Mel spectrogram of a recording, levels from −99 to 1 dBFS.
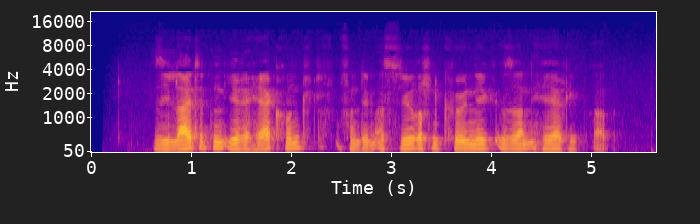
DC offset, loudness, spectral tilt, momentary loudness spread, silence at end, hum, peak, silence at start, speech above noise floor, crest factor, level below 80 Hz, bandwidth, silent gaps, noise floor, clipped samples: under 0.1%; -23 LUFS; -9 dB/octave; 17 LU; 0.5 s; none; -2 dBFS; 0.65 s; 41 dB; 22 dB; -66 dBFS; 8.4 kHz; none; -63 dBFS; under 0.1%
